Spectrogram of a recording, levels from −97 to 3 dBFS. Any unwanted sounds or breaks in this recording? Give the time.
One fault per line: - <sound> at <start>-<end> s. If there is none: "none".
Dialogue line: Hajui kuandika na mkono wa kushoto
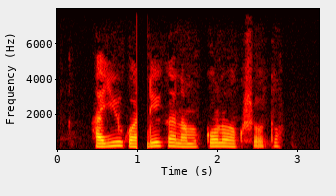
- dropout at 1.0-1.1 s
